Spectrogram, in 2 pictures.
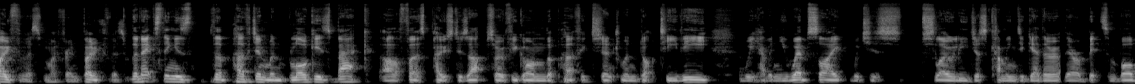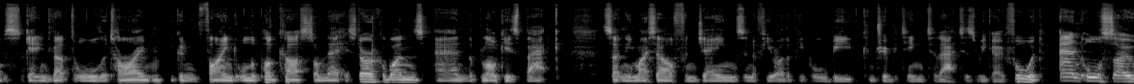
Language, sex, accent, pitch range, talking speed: English, male, British, 85-110 Hz, 225 wpm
